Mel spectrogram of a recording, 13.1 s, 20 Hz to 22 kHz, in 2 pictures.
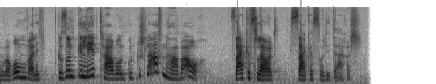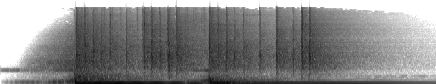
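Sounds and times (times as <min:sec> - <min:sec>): outro music with percussive hits: 0:07.2 - 0:13.0.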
